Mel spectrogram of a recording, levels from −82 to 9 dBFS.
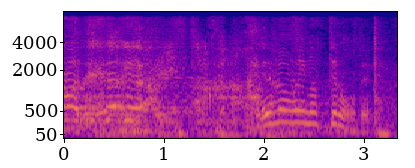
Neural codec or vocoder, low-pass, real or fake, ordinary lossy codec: codec, 16 kHz, 1.1 kbps, Voila-Tokenizer; 7.2 kHz; fake; none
